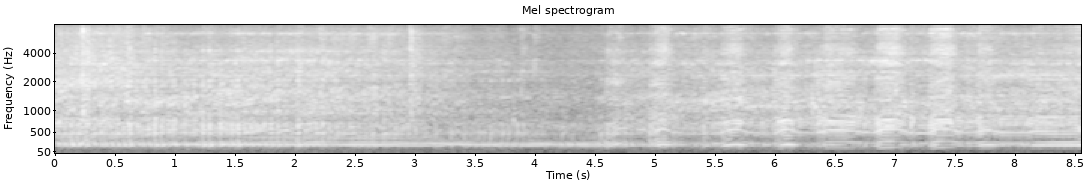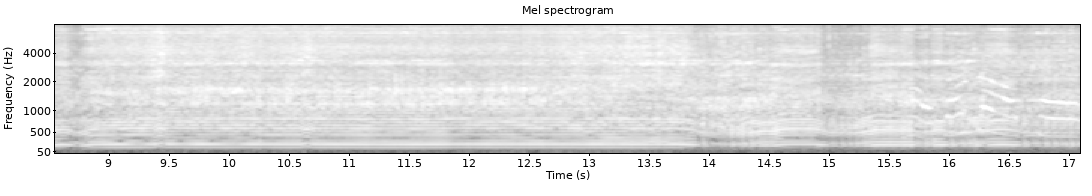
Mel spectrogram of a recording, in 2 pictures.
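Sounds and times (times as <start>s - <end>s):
motorcycle engine buzzing: 0.0s - 17.0s.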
